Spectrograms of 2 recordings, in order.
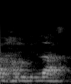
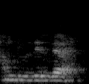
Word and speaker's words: Alhamdulillah: But when I hear a Muslim, he says, Alhamdulillah, I go, it's not Alhamdulillah, it's Alhamdulillah in Arabic.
